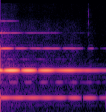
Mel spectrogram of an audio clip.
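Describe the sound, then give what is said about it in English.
A bell is struck once to end a debate round, its clear metallic tone ringing out with a slight wavering pulse and slowly fading over about a second and a half. No one speaks. “Okay, I'm going to do the bell, and then we'll have to do like a little closing statement, all right.”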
